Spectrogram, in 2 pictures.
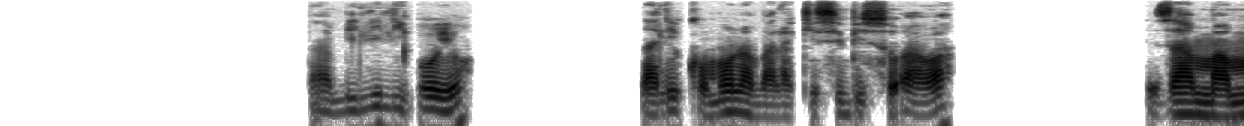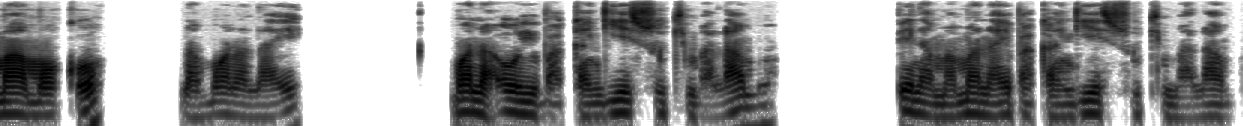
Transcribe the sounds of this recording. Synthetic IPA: na̰˨bi˨li˦li˦ʔo˦jo˦ | na˨li˦ko˨mɔ˦na˨ba˨la˨ki˦si˦bi˦so̰˦ʔa˦wa˦ | e˨za˦ma˨ma˦mɔ˦kʰɔ˦ | na˨mwa˦na˨na˨je˦ | mwa˦na̰˨ʔo˦jo˦ba˨ka˨ŋɡi˦je˦su˦ki̥˨ma˨la˦mu˦ | pe˦na˨ma˨ma˦na˨je˦ba˨ka˨ŋɡi˦je˦su˦ki˨ma˨la˦mu˨

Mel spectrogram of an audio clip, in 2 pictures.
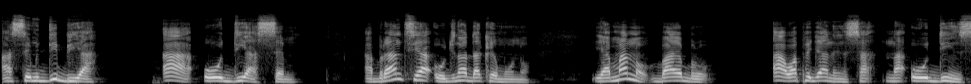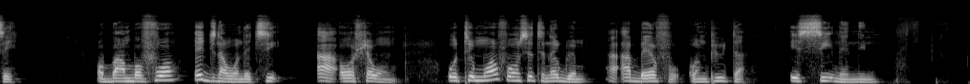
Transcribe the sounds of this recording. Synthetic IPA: a˨sɛ̃˦˨mdi˦bi˨a˨ | a˦˨ɔ˦di˦a˨sɛ̃˦m | a˨bɾã˦n̩˦tʰɪ˦a˨ʔɔ˨d͡ʑᶣi˦nã˦da˦kʰa˨mʊ̃˨nʊ̃˨ | ja˨mã˦nʊ̃˨ba˦ɪ˦bʊ˨lʊ˨ | a˨wɔ˨˦a˦pʰɛ˦d͡ʑa˦nɪ̃˨n̩˨sa˦nã˨ʔɔ˦di˦˨n̩˨sɪ˦ | ɔ˨bã˨mbɔ˨fʊ˦ɔ˦e˦d͡ʑi˨nã˨wɔ̃˨næ˨t͡ɕʰi˦ | a˨ʔɔ˦ɕᶣɛ˦wɔ̃˨n | ɔ˨tʰɪ̃˨mːʊ̃˨˦a˦fʊ˦ɔ˦n̩˦sɪ˦tʰɪ˨nã˦ɡʷæ̃˨m | a˨ʔa˨bɛː˨˦fʊ̰˨kʰɔ̃˨mpʰu˦tʰa˨ | e˦si˦næ̃˨nĩ˦m

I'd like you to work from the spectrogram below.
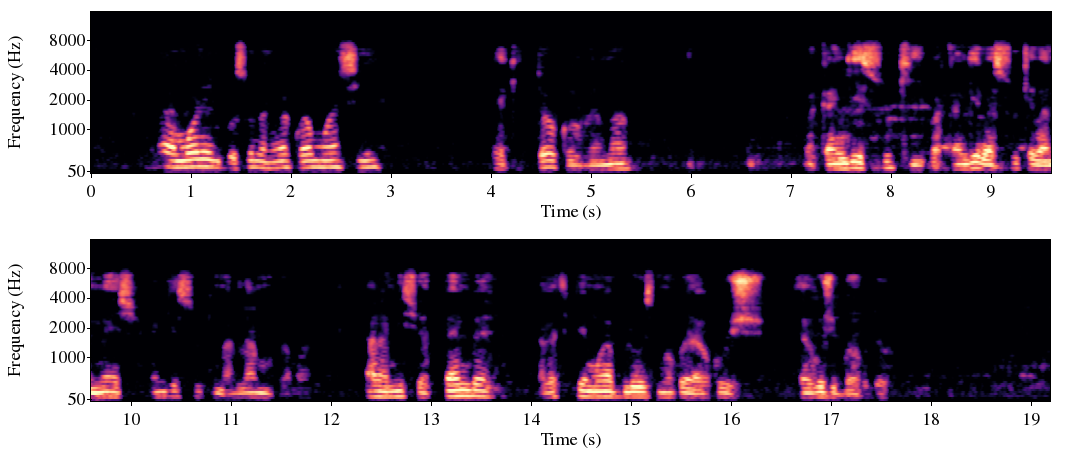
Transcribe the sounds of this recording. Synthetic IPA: a˨na˦a˨mɔ˦ni˦li˨bo˨so˦na˨ŋɡa˦kwa˦mwa˦si˦ | ja˨ki̥˨tɔ˦kɔ˨vʁɛ˨mã˦ | ba˨ka˨ŋɡe˦su˦kʰi˨ba˨ka˨ŋɡe˦ba˨su˦ki˦a˨βa˨mɛ˦ʃba˨ka˨ŋɡe˦su˦ki˦ma˨la˦mu˨vʁɛ˨mã˦ | a˦na˨mi˦so˨ja˨pɛ˦mbɛ˦ | a˨la˦ti̥˦pe˦mwa˦blo˦zmɔ˦kɔ˦ja˨ʁu˦ʒ | ja˨ʁu˦ʒi˨bɔ˨ʁdo˦

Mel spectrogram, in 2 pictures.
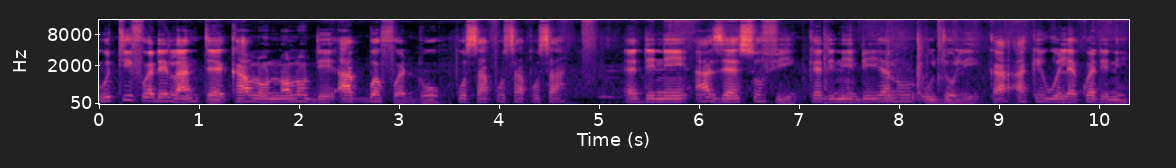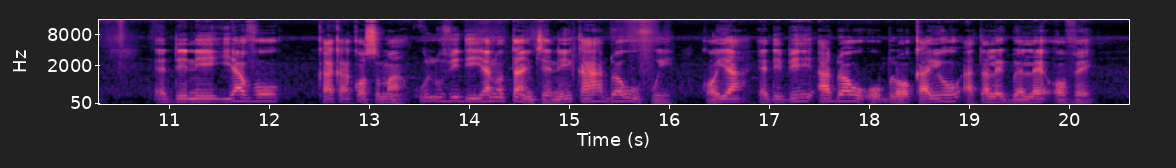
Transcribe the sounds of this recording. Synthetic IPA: wu˦ti˦fʊ˦ɛ˨dɪ˧la˨n̩˦tɛ˨˦ka˦lʊ˧nɔ̃˧lʊ˦dɪ˧ʔa˦ɡ͡bɛ˦fʊ˨ɛ˨dʊ˨pʊ˦sa˦pʊ˦sa˦pʊ˦sa˦ | ɛ̰˨dɪ˧nɪ˧a̰˦zɛ˧so˦fḭ˨kɛ˦dɪ˨nɪ˧bɪ˦ja˦nʊ̃˦u˨d͡ʒo˨lɪ̰˨ka˦ʔa̰˦ke˦we˧lɛ˧kʊ˦ɛ˦dɪ˨nɪ˧ | ɛ̰˨dɪ˧nɪ˧ja˦vʊ˦ | ka˨˦ka˨˦kɔ˦˨sʊ˦ma̰˨ṵ˦lu˦vi˦dɪ˧ja˦nʊ̃˦ta˦˨n̩˨t͡ʃɛ˨nɪ̃˨˦ka˦a˦dʊ˦a˦wu˦˨fu˨e˨ | kɔ̰˨ja˦ɛ̰˨dɪ˨bɪ˦a˦dʊ˦a˦wʊ˦˨ʔʊ˨˦blɔ˨ka˨˦jo˦a̰˨ta˨˧lɛ˨ɡ͡bɛ˨lɛ˦ʔɔ˨vɛ˧

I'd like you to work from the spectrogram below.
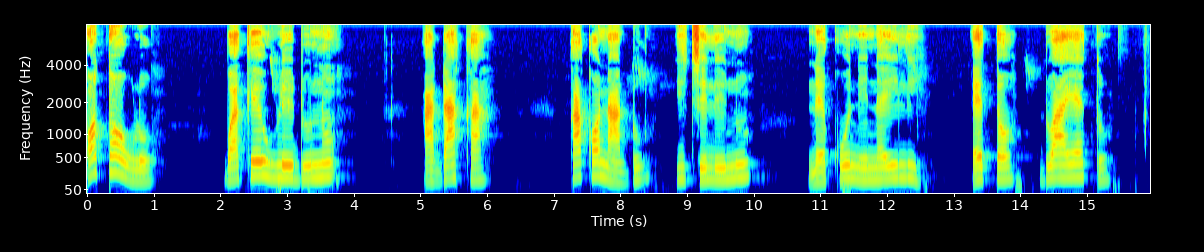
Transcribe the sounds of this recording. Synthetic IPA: ɔ˦t̪ɔ˦wlʊ˨ | bo˨a˨ke˦wle˨ɖʊ˨nʊ̃˦ | a˨ɖa˦ka˦ | ka˦kɔ˦nã˨ɖʊ˦ | i˨t͡ʃe˨le˨nũ˦ | nɛ˨kʊ˦nɪ˨nɛ˦i˦li˦ | ɛ˨t̪ɔ˦ | ɖʊ˦a˦jɛ˦t̪ʊ˦

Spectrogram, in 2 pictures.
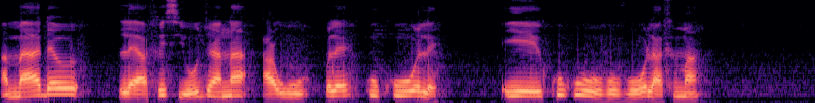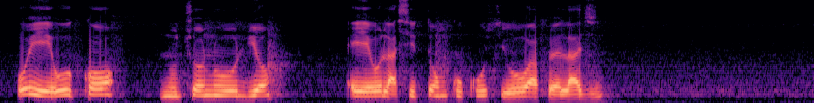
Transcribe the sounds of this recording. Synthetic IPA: a˨mẽ˨a˨ɖe˦wo˦ | lɛ˨a˨fi˦si˨wo˦d͡ʒɔ˦a˦nã˦a˨wu˨k͡ple˦ku˦ku˦wo˦lɛ˨ | e˦je˦ku˦ku˦vo˨vo˨vo˨wo˦la˨fi˦mã˦ | wo˦je˦wo˦kɔ˦ | nũ˨t͡ʃɔ˦nũ˦wo˦ɖi˦ɔ˦ | ḛ˦je˦wo˦la˨si˦t̪o˦mku˦ku˦si˨wo˦a˨ɸɛ˨la˦d͡ʑi˦

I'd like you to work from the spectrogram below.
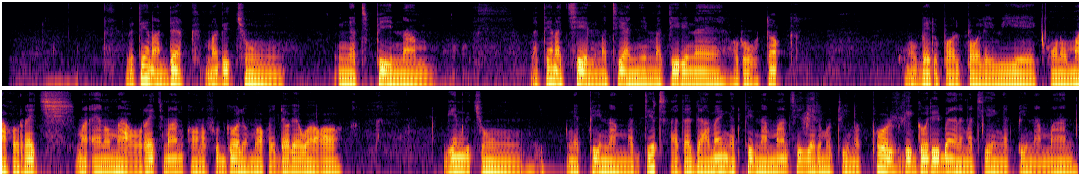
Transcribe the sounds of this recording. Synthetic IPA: lu˨tɪ˦nɔ˨a˨dɛ˦kmʔa˦ɡi˦t͡ʃu˨ŋ | i˨ŋa˨tpi˦˨na˨m | la˨tɪ˦na˨t͡ʃɛ˦lma˦tje˦a˨ɲi˦mːa˦ti˦ɾi˦nɛ˦o˨ɾʊ˨ktɔ˦k | mo̰˦be˨do˨pɔ˨lpɔ˨li˨wi˨e˨kʰʊ˨no˨ma˨kɔ˨ɾɛ˦t͡ʃma̰˦ʔɛ˦no˦ma˨kɔ˨ɾɛ˦t͡ʃma˦nkɔ˨nɔ˨fu˦t̚ɡo˦lo˨mɔ˨kɔ˨i˨dɔ˦ɡɛ˦wɔ˨kɔ˦ | ɡɪ˦nɡi˦t͡ʃu˨ŋi˨ | ŋɛ˨t̚pi˦˨na˨mːa˨di˦ta˨da˨da˨ma˦i˦ŋɛ˨tpi˦˨na˨mːa˦nt͡ʃje˦ja˦ɾi˦mo˦twi˨ma˨pʰo˦lɡi˦ɡo˦di˦bɛ˦nɛ˨ma˨tʰje˦i˨ŋɛ˨t̚pi˦˨na˨mːa˦n

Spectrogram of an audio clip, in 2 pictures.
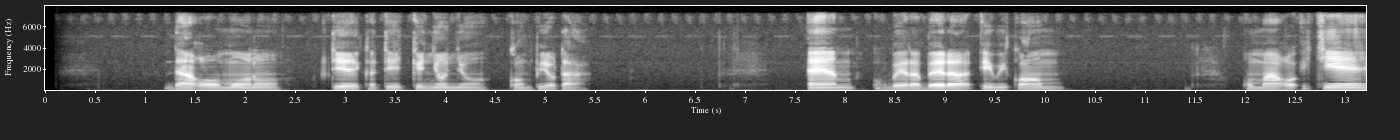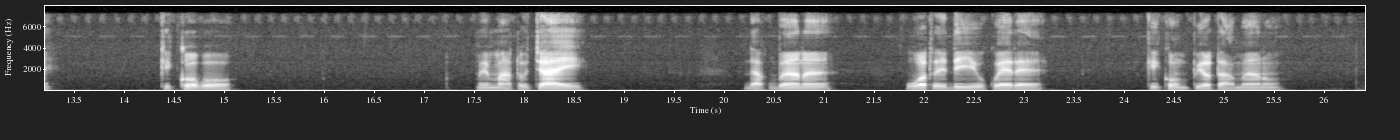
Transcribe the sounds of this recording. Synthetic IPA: da˦kɔ˦mwɔ˨nɔ˦ | tje˦ka˨tɪ˨t͡ʃki˦ɲo˨ɲo˨ | ko˨mpju˦ta˨ | ɛ˦no˨be˨ɾa˨be˦ɾa˦i˨wi˨kɔ˦m | o˨ma˨kɔ˨ʔi˨t͡ʃi˦e˦ | ki˨ko˦bo˨ | mɛ˦ma˨tɔ˨t͡ʃa˦ɪ˦ | da˨kbɛ˦ne˦ | wɔ˦tɛ˦di˦o˨kwɛ˨de˨ | ki˦ko˦˨mpi˦ɔ˦ta˨ma˦no˦

